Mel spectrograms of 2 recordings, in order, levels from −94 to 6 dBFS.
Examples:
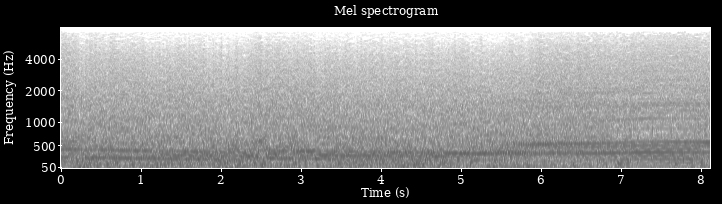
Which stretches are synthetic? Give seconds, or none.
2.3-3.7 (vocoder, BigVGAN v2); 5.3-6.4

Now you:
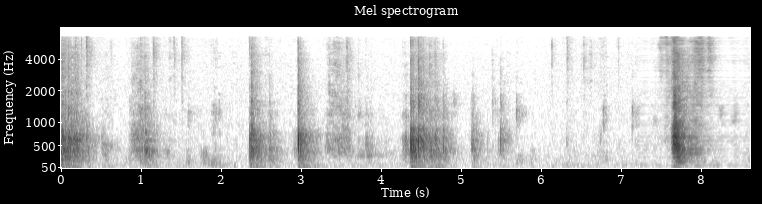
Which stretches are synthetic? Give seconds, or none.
7.2-8.6 (vocoder, HiFi-GAN)

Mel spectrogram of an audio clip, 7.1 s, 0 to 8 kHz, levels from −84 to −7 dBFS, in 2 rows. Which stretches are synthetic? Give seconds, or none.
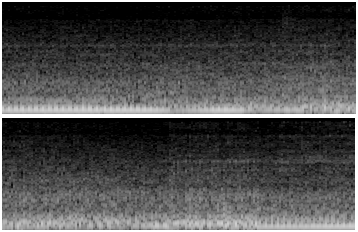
3.0-4.4 (vocoder, HiFi-GAN); 5.2-6.1

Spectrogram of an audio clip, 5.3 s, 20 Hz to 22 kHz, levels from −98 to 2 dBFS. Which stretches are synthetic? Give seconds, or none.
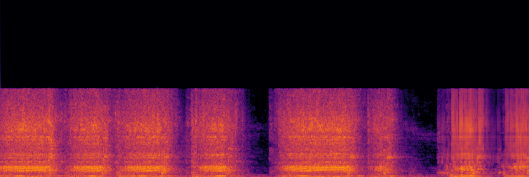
4.4-5.3 (vocoder, BigVGAN v2)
